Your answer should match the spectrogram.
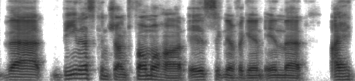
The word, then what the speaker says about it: Fomalhaut: So like I say it like Camelot, Fomalhaut, right? Fomalhaut.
